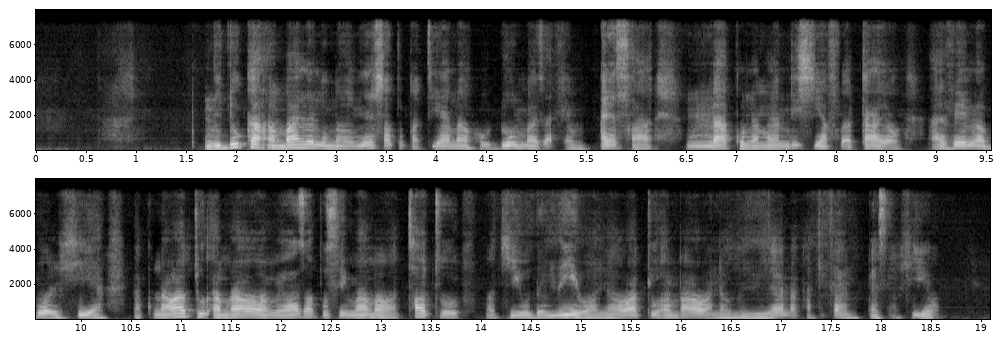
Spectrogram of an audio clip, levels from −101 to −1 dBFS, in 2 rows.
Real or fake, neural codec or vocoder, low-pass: fake; codec, 24 kHz, 1 kbps, SNAC; 7.2 kHz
